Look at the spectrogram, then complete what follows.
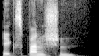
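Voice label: "expansion", British English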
